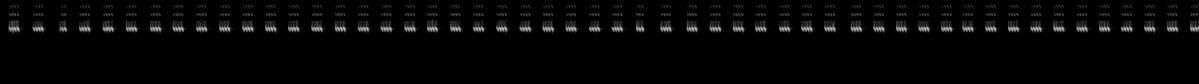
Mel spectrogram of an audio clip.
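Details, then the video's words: Male crickets chirping at night by rubbing their wings, a signal to attract females and claim territory; rapid, even train of high, ringing chirps at roughly four to five per second, no other sounds. "Cricket Chirping Sounds - Cricket klinkt 's nachts luid"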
